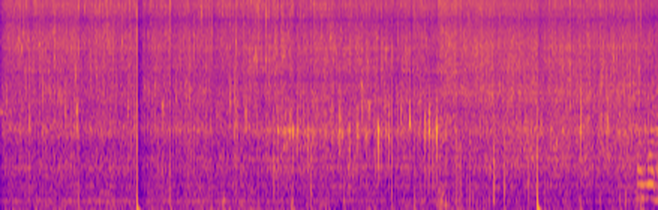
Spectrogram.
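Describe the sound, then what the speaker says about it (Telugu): Tomatoes simmer and fry in a pan with onions for a Rayalaseema dried fish curry, a soft steady sizzle and bubbling heard close, with a couple of sharp utensil clicks. "టమోటాని బాగా మగ్గనిద్దాం."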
